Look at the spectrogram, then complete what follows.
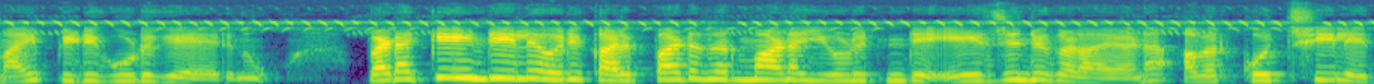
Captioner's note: TV news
